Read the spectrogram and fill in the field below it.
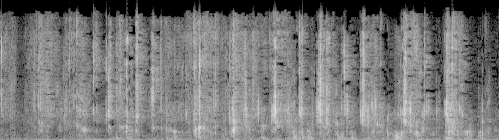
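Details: Dog eating with rapid crisp crunches, roughly two bites a second in an uneven rhythm, sharp and bright, continuing throughout the short stretch.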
